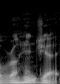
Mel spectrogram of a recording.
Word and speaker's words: Rohingya: I'm glad you corrected me because I had always heard Rohingya, so Rohingya is the better way of pronouncing it.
